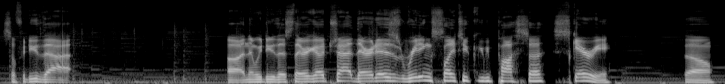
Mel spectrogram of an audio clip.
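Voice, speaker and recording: A livestream host chats casually and directly with his viewers, rambling and repeating himself. His voice is mid-range with a fairly bright tone.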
